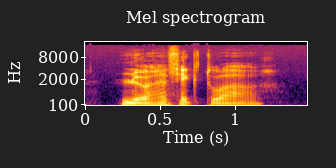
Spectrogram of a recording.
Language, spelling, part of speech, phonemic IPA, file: French, réfectoire, noun, /ʁe.fɛk.twaʁ/, Fr-réfectoire.ogg
- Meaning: refectory, dining hall, cafeteria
